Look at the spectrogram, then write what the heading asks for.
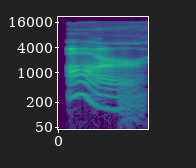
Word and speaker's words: are: star star and then this word is just R I know there's an e it's a weird one it's a silent e are like you are can you repeat hard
